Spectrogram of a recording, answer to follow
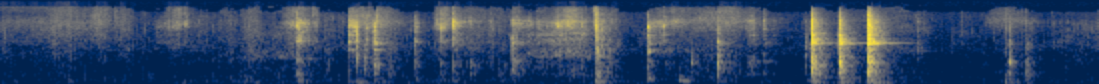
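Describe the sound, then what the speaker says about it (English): Spatula scraping and knocking around the sides of a mixing bowl while creaming batter, a series of quiet scrapes and clinks with several sharper taps near the end. "I'm going to go ahead and scrape down the sides of my bowl"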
